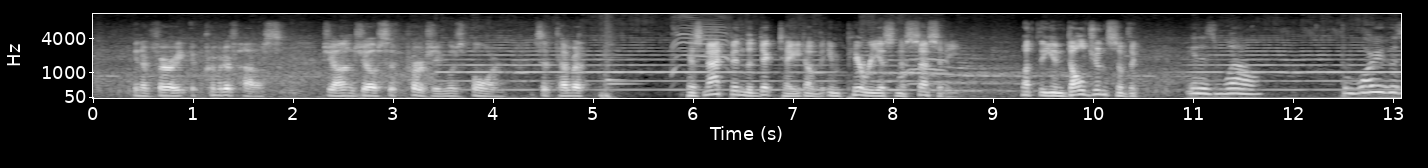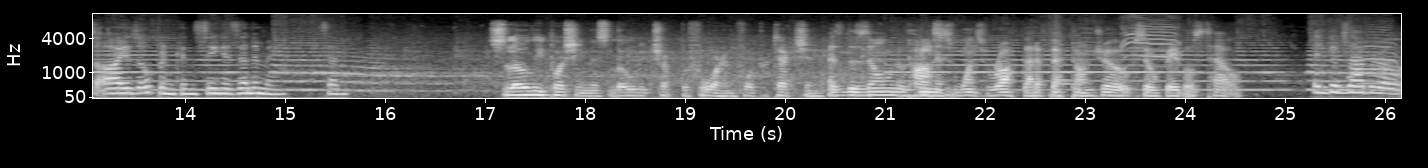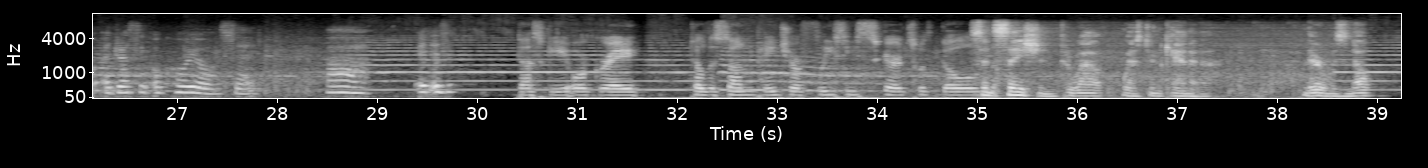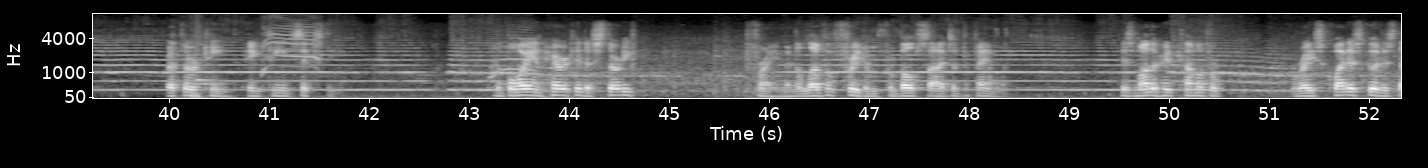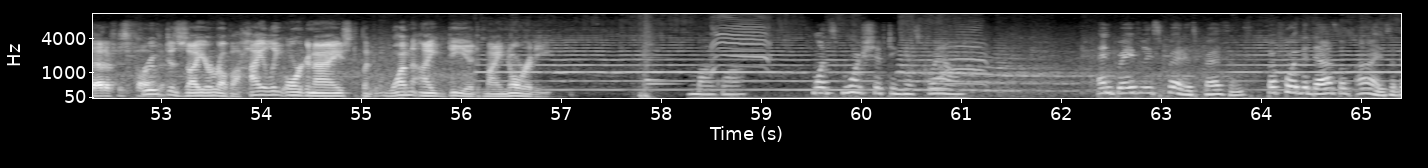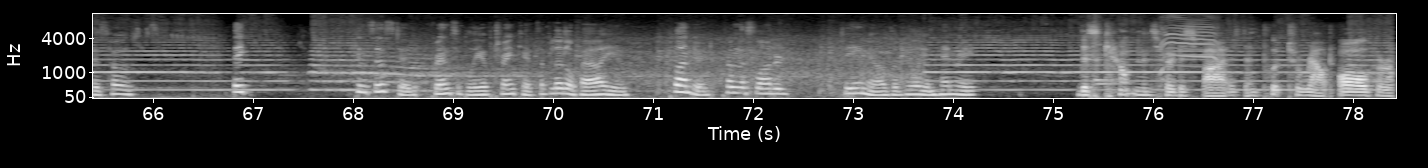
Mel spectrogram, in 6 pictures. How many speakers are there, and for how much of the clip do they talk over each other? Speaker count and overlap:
eight, about 3%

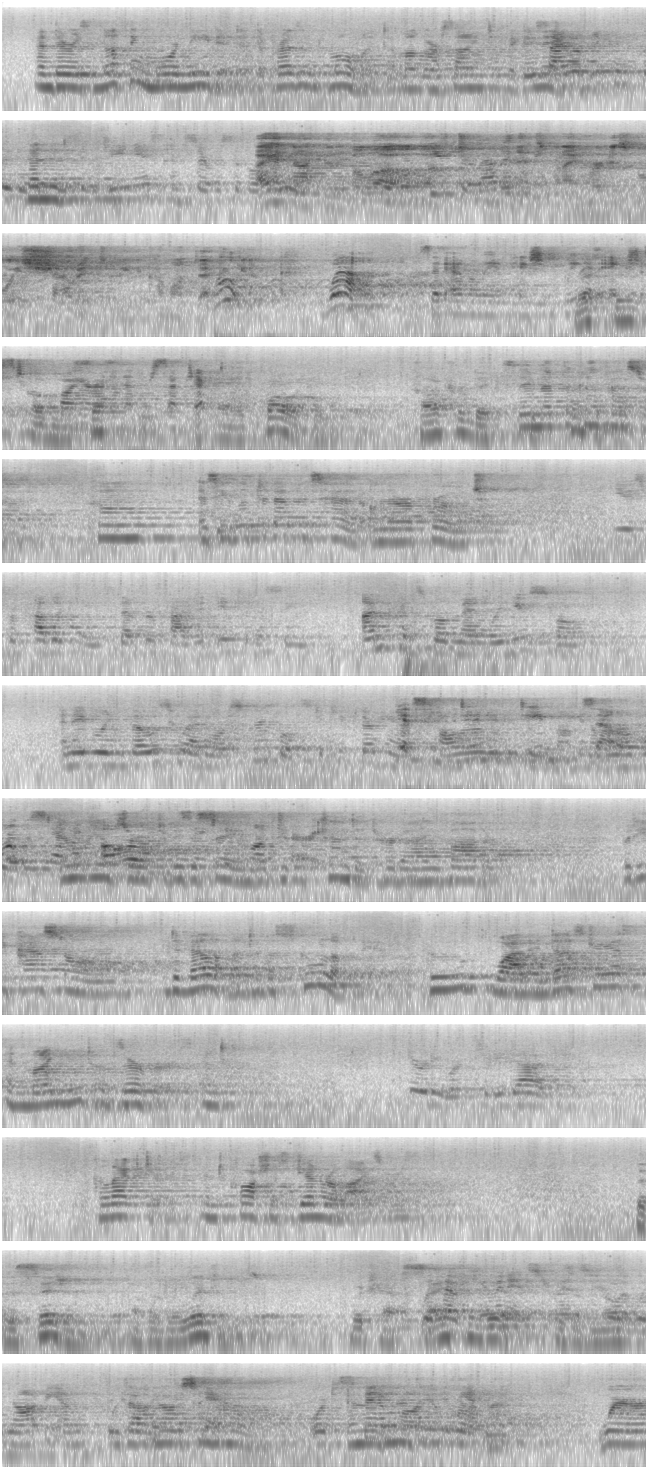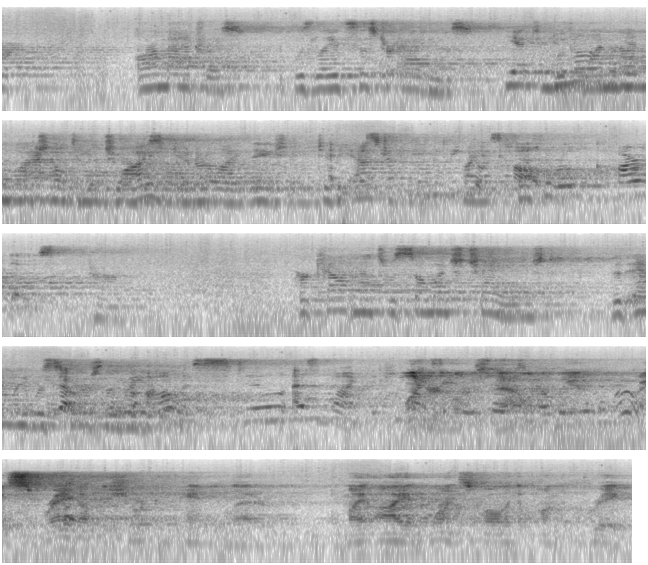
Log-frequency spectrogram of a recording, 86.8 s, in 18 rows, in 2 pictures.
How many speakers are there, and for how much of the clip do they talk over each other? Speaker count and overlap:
six, about 29%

